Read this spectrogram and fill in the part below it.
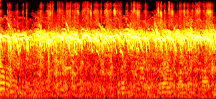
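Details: Chicks chirping as a crowd: shrill little peeps overlap continuously at a steady loudness, each note a quick bent whistle, with soft low murmurs underneath.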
